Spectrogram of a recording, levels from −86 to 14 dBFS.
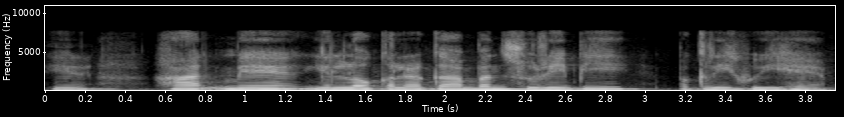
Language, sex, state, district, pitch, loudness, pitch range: Hindi, female, Arunachal Pradesh, Papum Pare, 210 Hz, -12 LUFS, 195-220 Hz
